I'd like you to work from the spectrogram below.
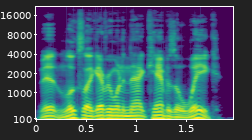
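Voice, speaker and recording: A man voicing an edgy male army lieutenant on a night watch in an audiobook, with quick remarks. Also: on the low side, darkish tone, no room sound, studio quality, voice pushed up, lightly acted.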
